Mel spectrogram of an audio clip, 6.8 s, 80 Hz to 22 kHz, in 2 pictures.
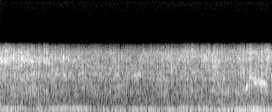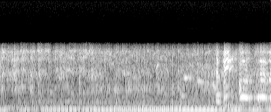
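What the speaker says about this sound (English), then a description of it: "The Bigfoot 17 monster truck completely sideways" The Bigfoot 17 monster truck's engine roars steadily at a stadium while it slides sideways, the revving building louder toward the end over an announcer's amplified voice.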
